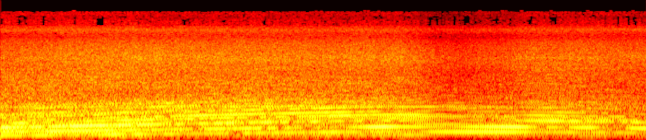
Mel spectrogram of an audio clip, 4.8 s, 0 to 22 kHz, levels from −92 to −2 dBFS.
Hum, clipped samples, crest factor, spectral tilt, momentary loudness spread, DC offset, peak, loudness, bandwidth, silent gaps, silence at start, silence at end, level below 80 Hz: none; under 0.1%; 14 dB; -4 dB/octave; 6 LU; under 0.1%; -6 dBFS; -19 LUFS; 17 kHz; none; 0 s; 0 s; -48 dBFS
